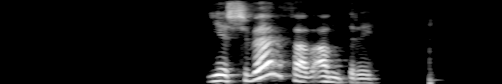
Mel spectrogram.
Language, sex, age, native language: Icelandic, female, 60-69, Icelandic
